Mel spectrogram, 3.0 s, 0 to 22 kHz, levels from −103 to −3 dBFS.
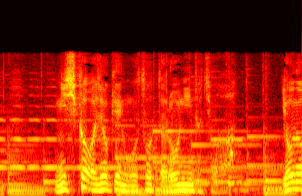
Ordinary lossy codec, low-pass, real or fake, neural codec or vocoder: none; 7.2 kHz; real; none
